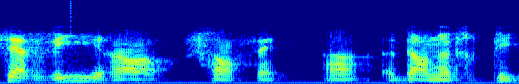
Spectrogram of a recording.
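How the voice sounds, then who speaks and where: This man talks at a very slow pace. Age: 30s. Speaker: advocacy group president. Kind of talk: radio interview.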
